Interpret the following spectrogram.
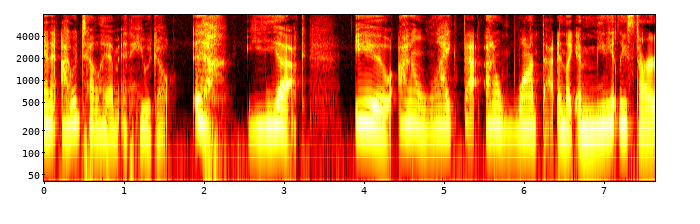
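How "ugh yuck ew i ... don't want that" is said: put-on slow, upset, grossed-out toddler voice. Imitating a son refusing the dinner being made: imitating an upset child. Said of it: "your child is very upset".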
